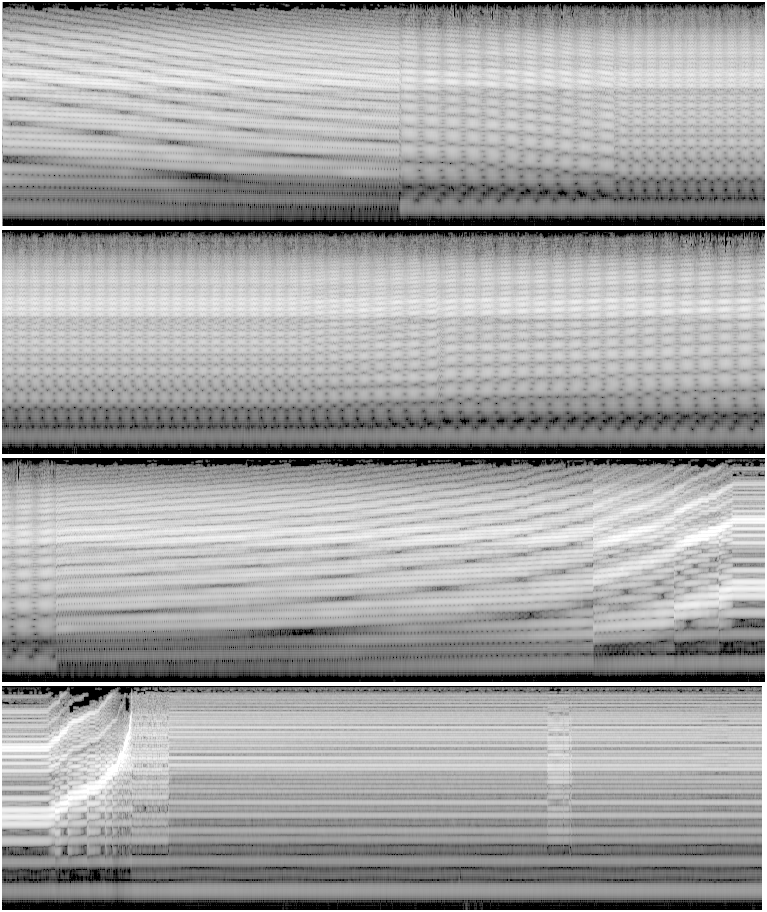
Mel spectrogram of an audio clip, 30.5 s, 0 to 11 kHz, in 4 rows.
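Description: An 8-ohm speaker driven by a 555 timer oscillator, giving a square-wave tone with many harmonics whose pitch slides down and back up as the potentiometer is turned. Near the end the pitch sweeps sharply upward, then the tone holds steady and a little quieter.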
